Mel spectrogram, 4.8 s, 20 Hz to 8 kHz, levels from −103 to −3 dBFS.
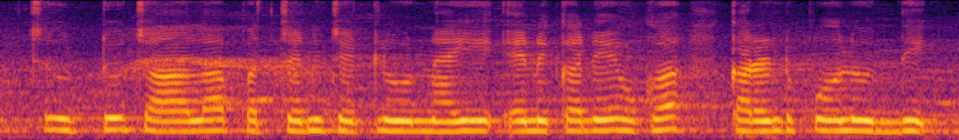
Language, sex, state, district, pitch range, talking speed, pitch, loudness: Telugu, female, Telangana, Nalgonda, 220-230 Hz, 125 wpm, 225 Hz, -20 LUFS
